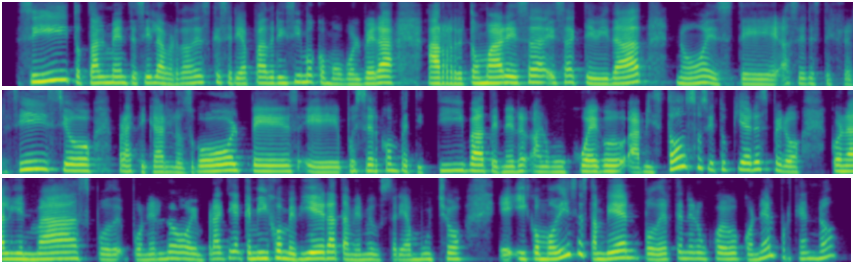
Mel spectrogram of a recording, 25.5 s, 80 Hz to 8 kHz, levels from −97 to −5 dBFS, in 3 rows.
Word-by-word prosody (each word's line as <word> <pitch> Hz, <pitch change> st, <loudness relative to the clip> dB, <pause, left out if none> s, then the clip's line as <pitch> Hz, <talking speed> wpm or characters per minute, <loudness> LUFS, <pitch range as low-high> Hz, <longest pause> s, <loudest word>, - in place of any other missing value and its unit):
Sí, 270 Hz, +10 st, +4 dB
totalmente, 210 Hz, 0 st, 0 dB
sí, 205 Hz, +3 st, 0 dB
la 205 Hz, -1 st, +2 dB
verdad 185 Hz, +3 st, -3 dB
es 220 Hz, 0 st, -3 dB
que 225 Hz, -, -5 dB
sería 185 Hz, -3 st, -4 dB
padrísimo 200 Hz, +4 st, 0 dB
como 190 Hz, -5 st, -4 dB
volver 170 Hz, +3 st, 0 dB
a 210 Hz, -1 st, +5 dB, 0.3 s
a 190 Hz, 0 st, +5 dB
retomar 195 Hz, +2 st, +3 dB
esa 220 Hz, +1 st, +2 dB
esa 205 Hz, +3 st, -3 dB
actividad, 195 Hz, +2 st, +2 dB, 0.3 s
¿no? 195 Hz, +1 st, -1 dB
Este, 170 Hz, -3 st, -4 dB
hacer 185 Hz, +1 st, -9 dB
este 175 Hz, -1 st, -11 dB
ejercicio, 215 Hz, +5 st, +1 dB, 0.2 s
practicar 180 Hz, -3 st, -3 dB
los 165 Hz, -1 st, -6 dB
golpes, 195 Hz, 0 st, +2 dB
eh, 165 Hz, -2 st, -2 dB
pues, 190 Hz, +3 st, -5 dB
ser 200 Hz, 0 st, -1 dB
competitiva, 205 Hz, +1 st, -1 dB
tener 180 Hz, +2 st, -2 dB
algún 175 Hz, -1 st, -4 dB
juego 190 Hz, +1 st, +2 dB
amistoso 250 Hz, -, +1 dB
si 245 Hz, -4 st, -5 dB
tú 240 Hz, +1 st, -8 dB
quieres, 250 Hz, 0 st, +1 dB
pero 185 Hz, -8 st, -2 dB, 0.3 s
con 200 Hz, -1 st, +1 dB
alguien 195 Hz, 0 st, +3 dB
más, 210 Hz, +3 st, +2 dB
pode 180 Hz, -4 st, -5 dB
ponerlo 190 Hz, +4 st, -2 dB
en 185 Hz, -3 st, -4 dB
práctica. 205 Hz, +5 st, -3 dB
Que 205 Hz, -1 st, -1 dB
mi 215 Hz, +1 st, +3 dB
hijo 220 Hz, +2 st, +4 dB
me 200 Hz, -3 st, +3 dB
viera 215 Hz, +3 st, +5 dB
también 180 Hz, -4 st, -4 dB
me 185 Hz, 0 st, -3 dB
gustaría 175 Hz, 0 st, -7 dB
mucho, 195 Hz, +2 st, -3 dB, 0.3 s
eh, 170 Hz, -, -4 dB
y 205 Hz, -1 st, -1 dB
como 200 Hz, 0 st, +2 dB
dices 345 Hz, -, +2 dB
también, 230 Hz, -, +2 dB
poder 190 Hz, -2 st, -1 dB
tener 215 Hz, +1 st, -4 dB
un 200 Hz, -, -5 dB
juego 200 Hz, 0 st, -2 dB
con 180 Hz, 0 st, -5 dB
él, 300 Hz, +5 st, 0 dB
¿por 255 Hz, -8 st, -12 dB
qué 210 Hz, -2 st, -6 dB
no? 240 Hz, +9 st, -4 dB
200 Hz, 160 wpm, -19 LUFS, 185-215 Hz, 0.3 s, a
